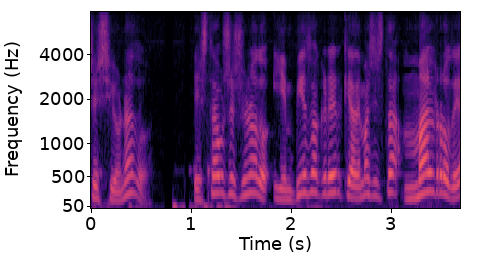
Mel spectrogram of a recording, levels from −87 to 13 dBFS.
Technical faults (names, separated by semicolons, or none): comfort noise in place of the background; short concealed packet loss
